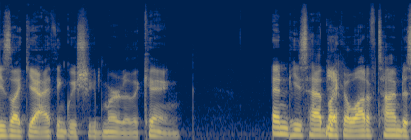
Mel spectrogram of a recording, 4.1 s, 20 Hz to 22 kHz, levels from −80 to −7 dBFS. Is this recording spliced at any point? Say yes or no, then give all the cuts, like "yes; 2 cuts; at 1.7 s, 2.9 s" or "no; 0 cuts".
yes; 1 cut; at 2.9 s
